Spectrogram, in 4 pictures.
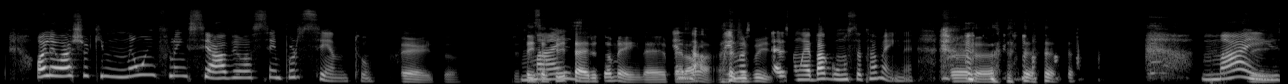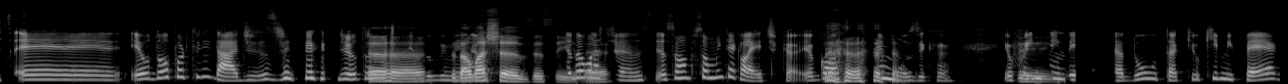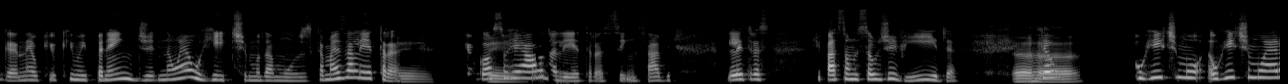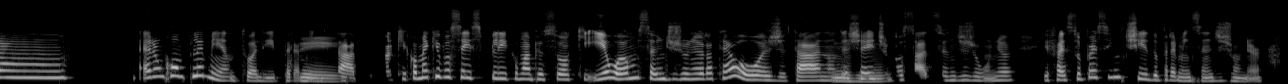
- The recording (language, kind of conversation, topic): Portuguese, podcast, Como a sua família influenciou seu gosto musical?
- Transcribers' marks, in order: chuckle; laugh; laugh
